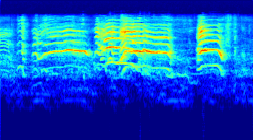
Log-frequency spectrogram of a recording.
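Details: White Swiss Shepherd puppies, three weeks old, impatient while waiting for their mother to come back and nurse them; three drawn-out, high, slightly wavering whines, the middle one longest, indoors.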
